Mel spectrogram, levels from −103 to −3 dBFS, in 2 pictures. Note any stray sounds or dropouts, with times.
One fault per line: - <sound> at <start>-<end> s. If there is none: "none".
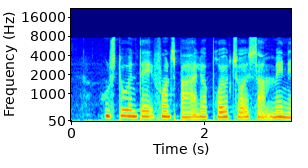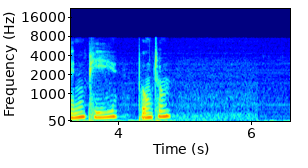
none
